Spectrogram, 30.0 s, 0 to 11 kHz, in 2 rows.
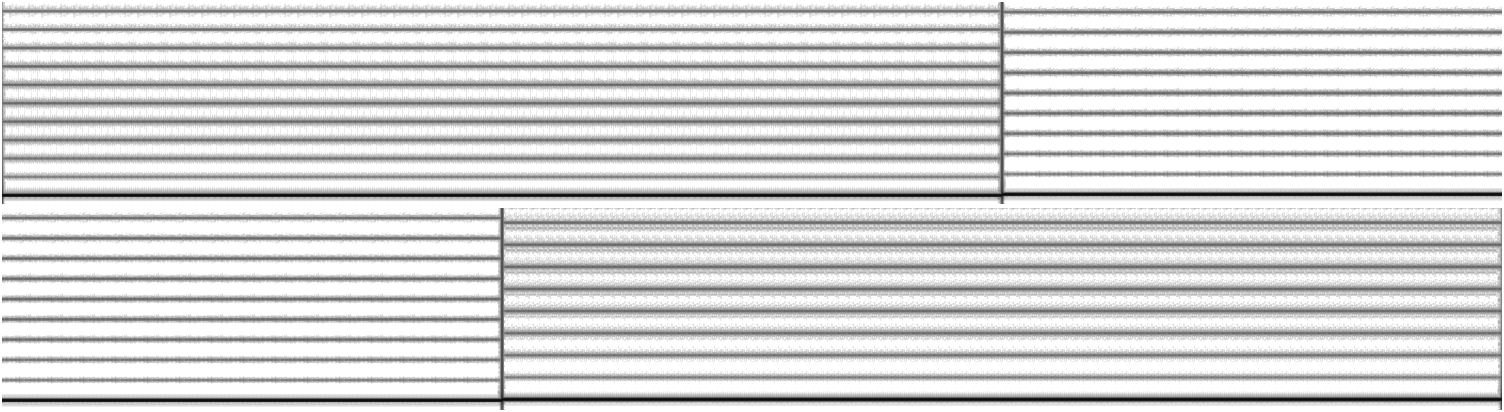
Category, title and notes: Sound effects > Experimental
Color palette Green to Orange
Here are the 13 frequencies I did in hertz : 500 Green 550 Green 600 Green 675 Green 750 Green 1000 (start of nuance) 1500 2500 3000 3500 Yellow 4000 4500 5000 Orange
colour, preview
